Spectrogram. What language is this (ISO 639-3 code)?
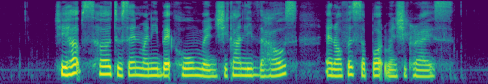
eng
